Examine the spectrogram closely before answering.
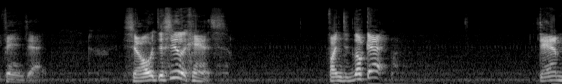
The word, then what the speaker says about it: coelacanth: It's called a coelacanth.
